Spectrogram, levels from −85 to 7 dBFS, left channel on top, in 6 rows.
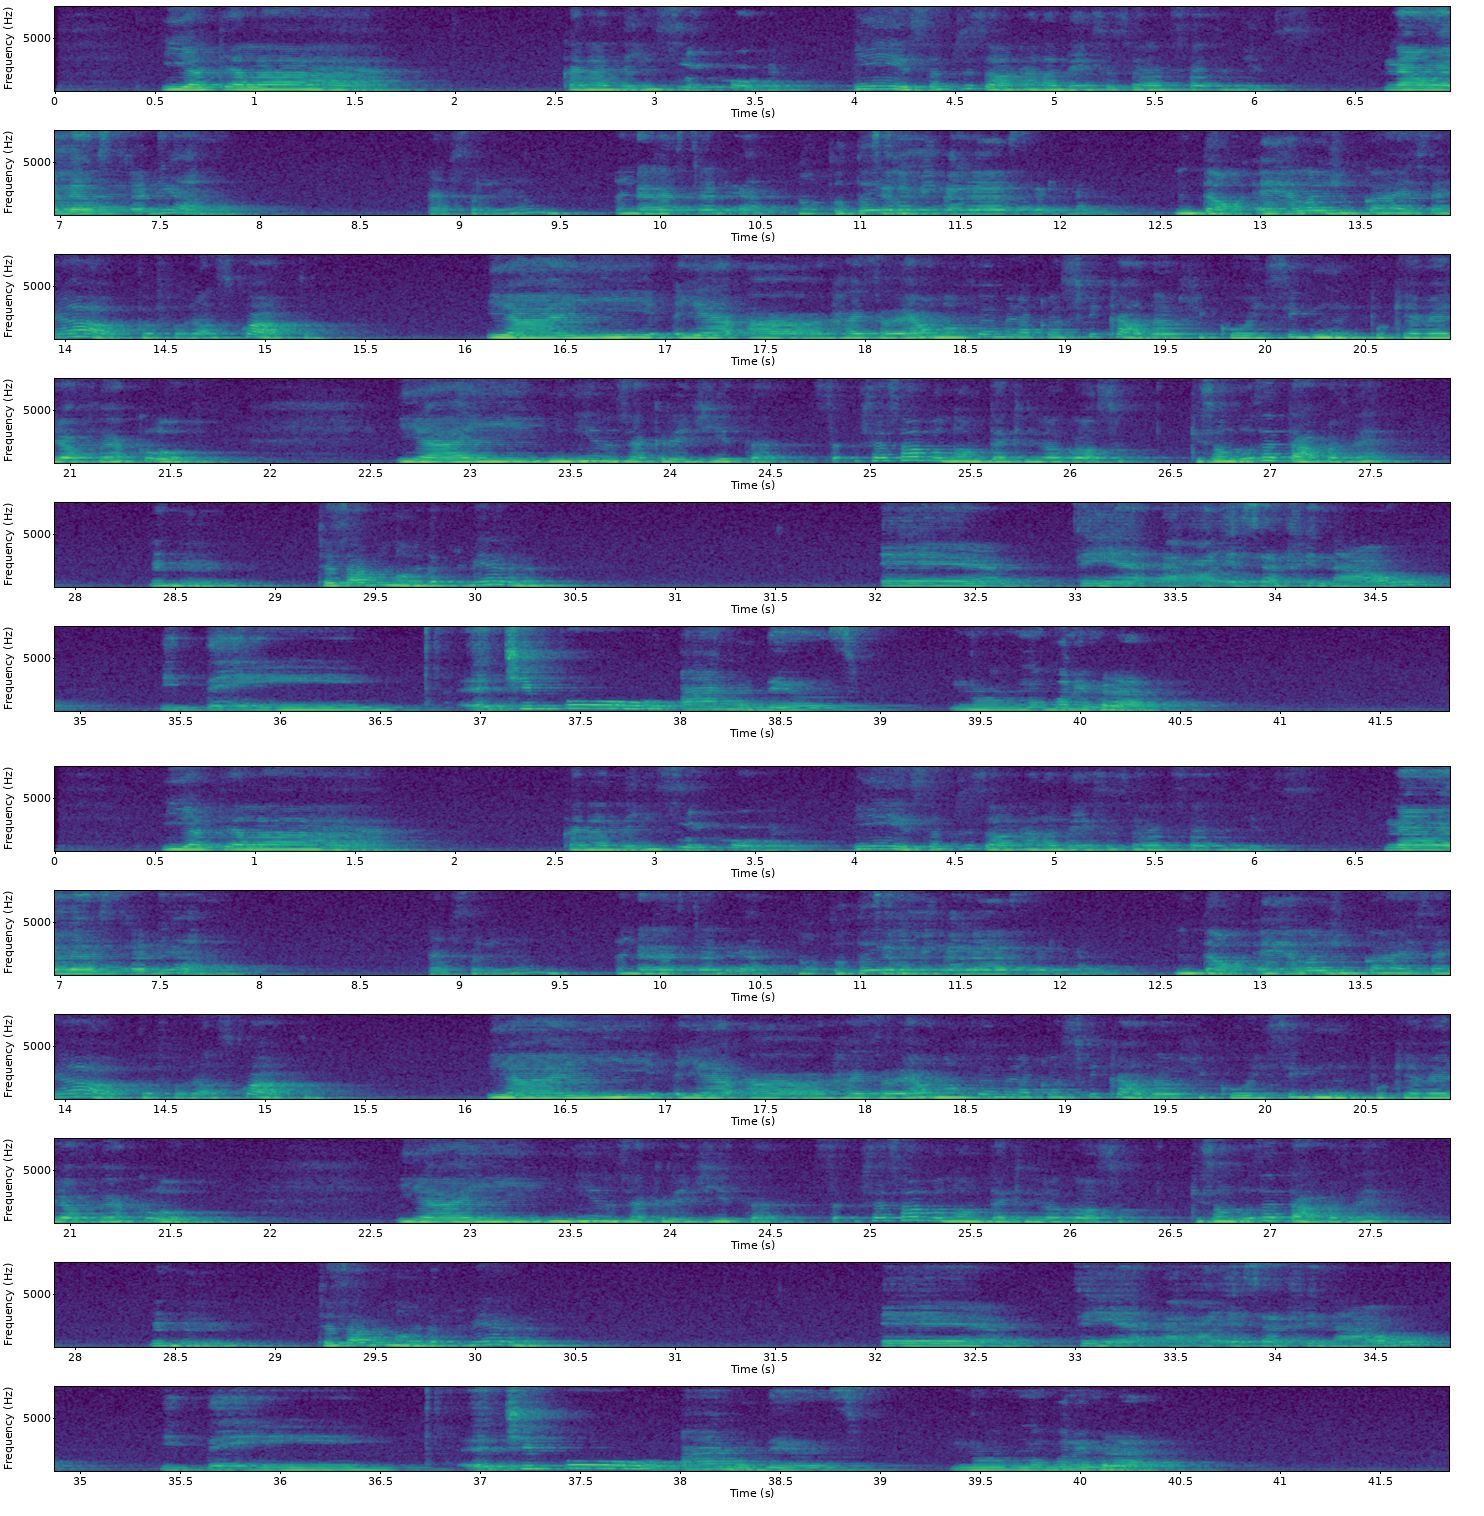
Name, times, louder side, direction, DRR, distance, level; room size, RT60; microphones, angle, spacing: voice 1, 0.5-1.8 2.5-3.3 4.0-6.1 8.8-10.1 10.7-11.5 12.6-15.3 16.1-21.8 22.1-22.4 22.6-26.3 26.6-27.6 29.2-30.5, left 1 dB, 15° left, 6 dB, 0.3 m, -21 dB
voice 2, 3.1-3.8 6.6-7.9 9.9-10.7 11.1-12.3 28.4-28.8 32.0-32.7 33.0-34.8 35.4-36.5 36.9-38.9 39.3-40.4, equal, 40° left, 2 dB, 1.7 m, -25 dB
11.5 x 10.5 x 4.2 m, 1.0 s
head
